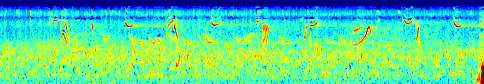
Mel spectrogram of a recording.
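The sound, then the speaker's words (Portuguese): Birds sing in a steady series of quick, high chirps and whistles over a constant soft rush of flowing water from a calm, shallow creek, heard from a bridge, with a brief louder knock right at the end. “Do alto da ponte, escutamos e admiramos a beleza do riacho e da paisagem fundo pássaros cantam.”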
